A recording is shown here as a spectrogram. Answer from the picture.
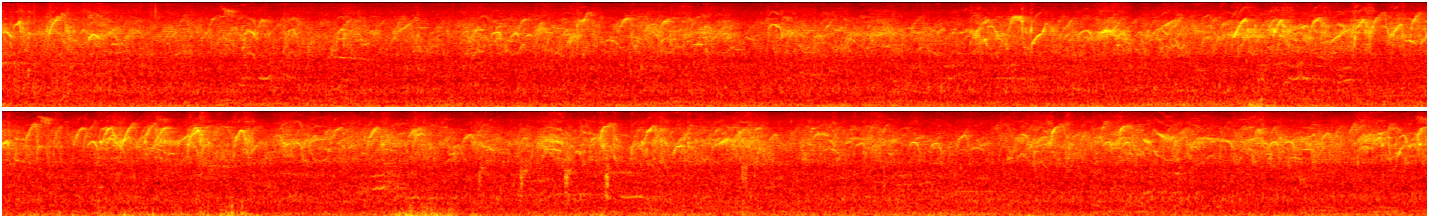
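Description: A dense, unbroken chorus of many birds chirping and calling, high-pitched and overlapping, with a few faint low thumps in the middle.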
